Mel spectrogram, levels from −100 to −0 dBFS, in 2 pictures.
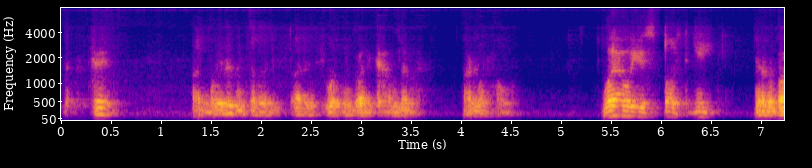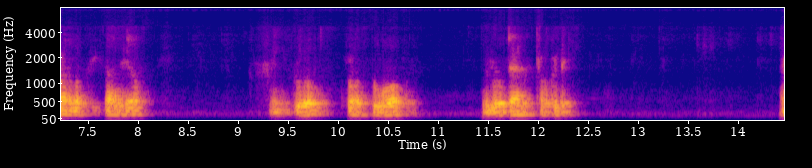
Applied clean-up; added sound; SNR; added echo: neural mask model DeepFilterNet 3.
